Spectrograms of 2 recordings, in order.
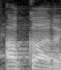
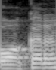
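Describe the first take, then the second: First: अकर with a short 'uh' start; unrounded first vowel in अकर; correct reading of occur. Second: ऑकर with a rounded 'o' start; wrong reading of occur. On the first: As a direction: say अकर as 'uh-kar'. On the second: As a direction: say ऑकर as 'aw-kar'. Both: Shown as a demonstration. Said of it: "इसको ऑकर नहीं पढ़ना है".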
